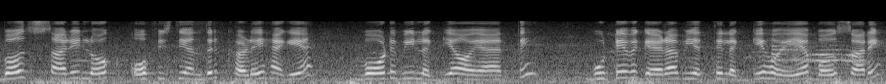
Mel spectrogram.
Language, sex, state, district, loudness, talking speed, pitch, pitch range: Punjabi, female, Punjab, Pathankot, -15 LUFS, 160 wpm, 265 Hz, 255-280 Hz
